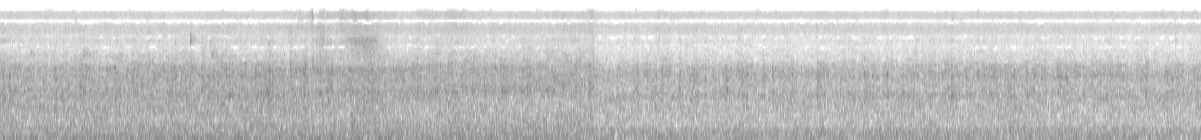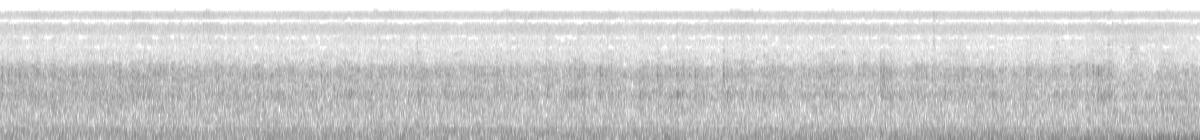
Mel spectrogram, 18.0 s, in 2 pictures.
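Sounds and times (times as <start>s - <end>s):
heavy rain falling: 0.0s - 7.7s, 12.3s - 18.0s.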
